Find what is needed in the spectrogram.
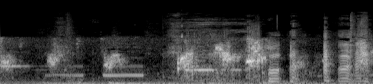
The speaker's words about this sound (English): Listen to those dogs. It sounds scary, don't they?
